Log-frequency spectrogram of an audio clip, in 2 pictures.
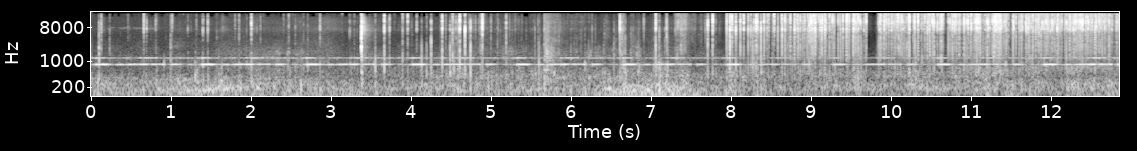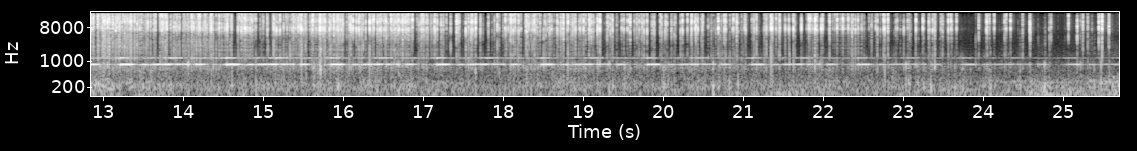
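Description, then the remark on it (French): A campfire at a bivouac in a clearing crackles steadily, with dense, irregular snaps and pops over a constant hiss, while a faint, unchanging high tone hums underneath. No one speaks. “Sentez-vous la chaleur, le crépitement.”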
